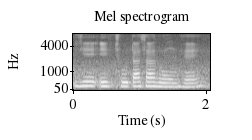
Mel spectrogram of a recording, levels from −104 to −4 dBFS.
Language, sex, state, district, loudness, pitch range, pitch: Hindi, female, Uttar Pradesh, Lucknow, -15 LUFS, 200-225 Hz, 220 Hz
